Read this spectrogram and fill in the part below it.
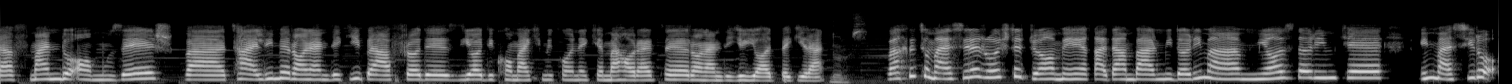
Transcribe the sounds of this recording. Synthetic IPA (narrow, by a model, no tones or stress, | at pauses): æfmænd̪oʔɒːmuːze̞ʃvæt̪ʰæʔliːme̞ɾɒːnænd̪e̞ɟiːbe̞æfɾɒːd̪e̞zijɒːd̪iːkʰo̞mæcʰmiːkʰo̞ne̞cʰe̞mæɦɒːɾæt̪ʰeɾɒːnænd̪e̞ɟijɒːd̪̚be̞ɟiːɾæn | væxt̪iːt̪ʰumæsiːɾe̞ɾoʃt̪e̞d͡ʒɒːmeʔeɣæd̪æmbæɾmiːd̪ɒːɾiːmæmnijɒːzd̪ɒːɾiːmcʰe̞ | iːnmæsiːɾo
